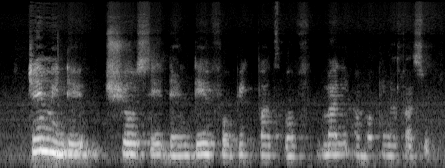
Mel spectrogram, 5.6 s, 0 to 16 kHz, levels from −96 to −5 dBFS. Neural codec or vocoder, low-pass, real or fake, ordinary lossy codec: vocoder, 44.1 kHz, 128 mel bands every 512 samples, BigVGAN v2; 14.4 kHz; fake; Opus, 32 kbps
